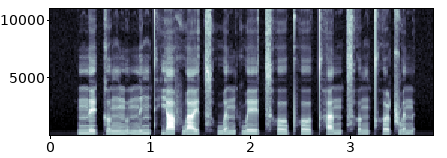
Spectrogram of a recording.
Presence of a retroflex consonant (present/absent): present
